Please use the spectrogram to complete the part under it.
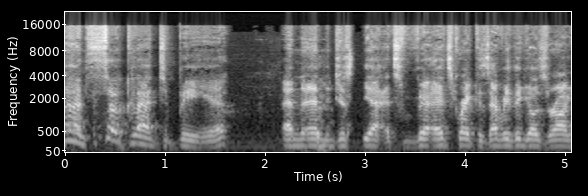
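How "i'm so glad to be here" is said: put-on drawn-out drunk-sounding voice. Retelling a sketch's drunk actor's line: drunk James Mason impression. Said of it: "Jon Hamm does a drunk James Mason".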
